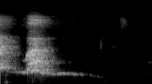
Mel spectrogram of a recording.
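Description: A small dog lets out a sharp close bark that trails into a whining tail, followed by a brief second yip, as its two companion dogs start chiming in.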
